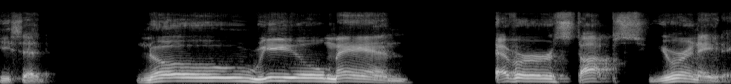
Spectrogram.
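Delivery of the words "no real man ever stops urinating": theatrical booming, very slow, drawn way out. Retelling a teacher's memorable line about restrooms: imitating a booming voice. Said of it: "he looked out with a booming voice".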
